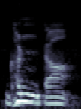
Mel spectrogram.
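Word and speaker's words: घण्टा: So after that letter is not the g of the first alpa prana, it is mahaprana. Ghanta. Gha. Ghanta. So again ta is dirgha. Ta. So these are all the differences you have to note while pronouncing.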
